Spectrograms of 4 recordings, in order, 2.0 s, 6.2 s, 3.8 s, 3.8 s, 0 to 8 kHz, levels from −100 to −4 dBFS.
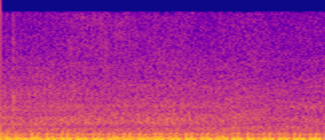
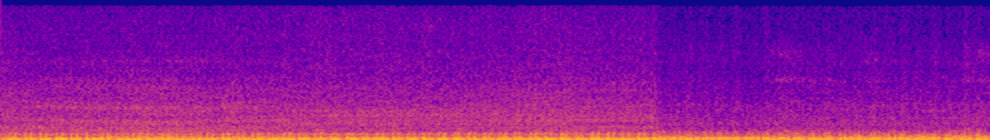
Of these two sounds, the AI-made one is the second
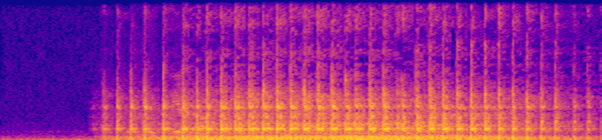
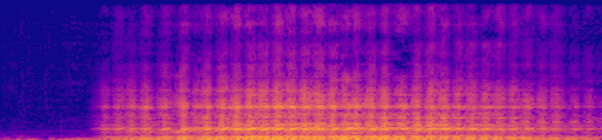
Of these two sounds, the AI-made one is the second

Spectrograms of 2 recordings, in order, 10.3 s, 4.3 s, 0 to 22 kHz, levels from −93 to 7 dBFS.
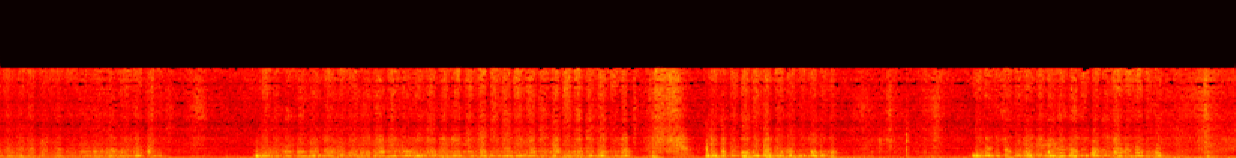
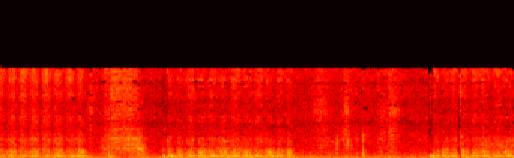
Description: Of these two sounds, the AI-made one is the first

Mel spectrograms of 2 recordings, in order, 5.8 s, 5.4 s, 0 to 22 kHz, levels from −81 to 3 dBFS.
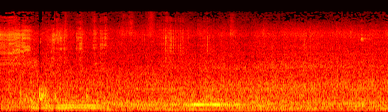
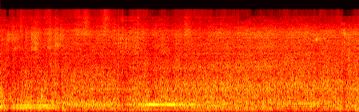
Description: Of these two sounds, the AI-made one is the second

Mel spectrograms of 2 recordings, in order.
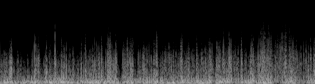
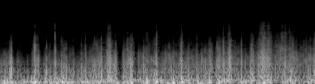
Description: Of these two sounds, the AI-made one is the second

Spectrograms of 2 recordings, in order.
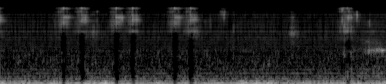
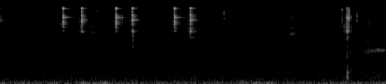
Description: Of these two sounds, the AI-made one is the first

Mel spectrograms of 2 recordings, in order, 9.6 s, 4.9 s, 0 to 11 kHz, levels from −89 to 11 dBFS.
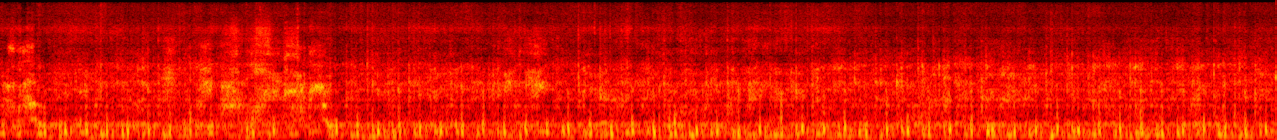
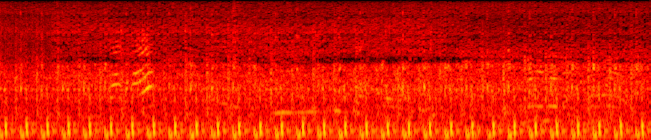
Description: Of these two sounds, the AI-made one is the first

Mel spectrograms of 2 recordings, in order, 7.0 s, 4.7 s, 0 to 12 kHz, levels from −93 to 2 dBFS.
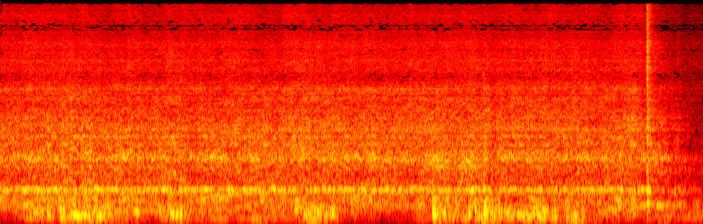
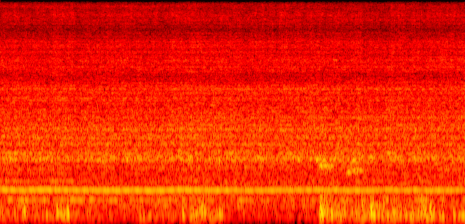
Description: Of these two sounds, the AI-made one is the first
